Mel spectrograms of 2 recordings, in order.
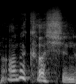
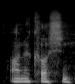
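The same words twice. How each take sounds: First: Higher, amused, softly laughing; laughing repeat. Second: Said in the usual way. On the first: Shown as a demonstration. Preacher repeating the cushion detail to the congregation, amused laugh.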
